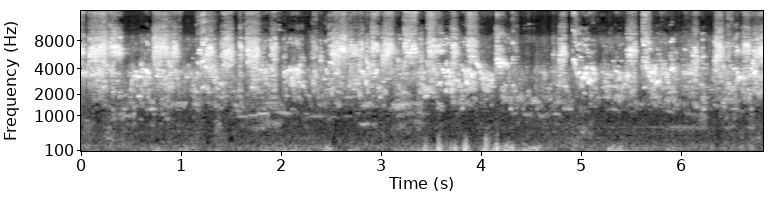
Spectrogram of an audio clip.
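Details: Finches feeding together, giving a busy mix of sharp high chirps and quick twittering notes, with faint low rumbling underneath around the middle.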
